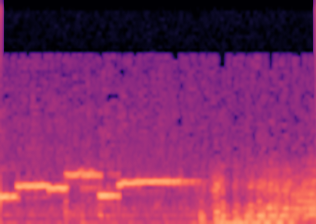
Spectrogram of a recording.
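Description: A pet bird whistles a short tune of clear, steady notes that step up and down in pitch for about two seconds, then a person's voice speaks over it, telling the bird to whistle its favorite tune.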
